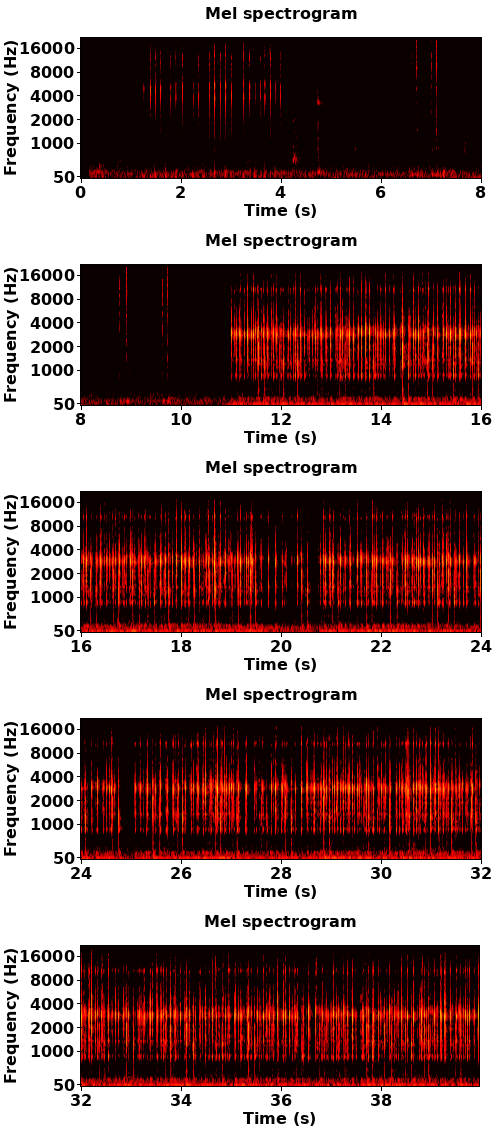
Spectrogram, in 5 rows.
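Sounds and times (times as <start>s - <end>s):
typing on mechanical keyboard: 1.2s - 4.1s, 11.0s - 39.9s.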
